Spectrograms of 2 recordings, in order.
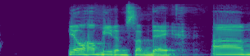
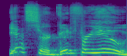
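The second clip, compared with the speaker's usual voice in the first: high-pitched, delighted approval; hearty congratulation; 12 semitones higher than usual. Retold or imitated. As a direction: cheer a friend on, voice pitched way up. Acts out own congratulating reply.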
